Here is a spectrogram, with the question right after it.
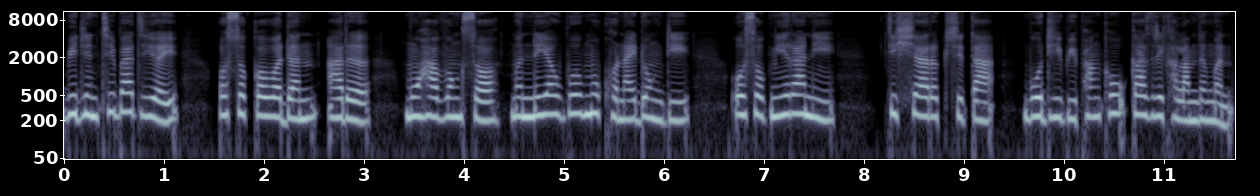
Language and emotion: Bodo, neutral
